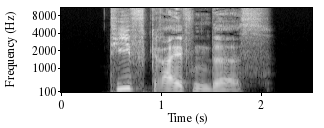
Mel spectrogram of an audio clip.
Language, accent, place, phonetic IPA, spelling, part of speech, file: German, Germany, Berlin, [ˈtiːfˌɡʁaɪ̯fn̩dəs], tiefgreifendes, adjective, De-tiefgreifendes.ogg
- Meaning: strong/mixed nominative/accusative neuter singular of tiefgreifend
